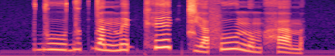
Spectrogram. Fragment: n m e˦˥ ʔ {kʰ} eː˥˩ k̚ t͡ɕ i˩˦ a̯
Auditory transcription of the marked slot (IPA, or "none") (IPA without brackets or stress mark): kʰ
